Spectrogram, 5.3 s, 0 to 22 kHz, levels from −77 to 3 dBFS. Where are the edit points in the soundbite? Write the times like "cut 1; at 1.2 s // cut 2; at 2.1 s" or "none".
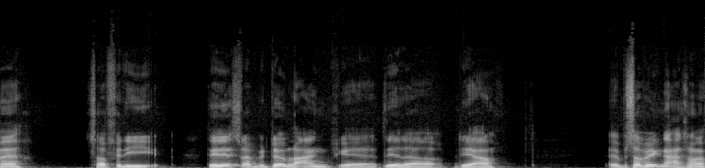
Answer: cut 1; at 1.8 s // cut 2; at 2.2 s // cut 3; at 2.9 s // cut 4; at 3.4 s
